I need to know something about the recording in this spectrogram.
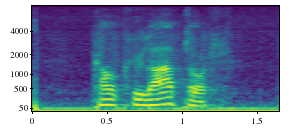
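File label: "calculator", Dutch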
